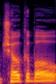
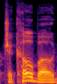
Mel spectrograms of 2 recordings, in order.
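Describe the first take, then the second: First: Chocobo said CHO-co-bo; stress on first syllable. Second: Chocobo said cho-CO-bo; stress on second syllable. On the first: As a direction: hit the opening CHO of Chocobo. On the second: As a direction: hit the middle CO of Chocobo. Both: Shown as a demonstration. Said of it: "I put different stresses on".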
